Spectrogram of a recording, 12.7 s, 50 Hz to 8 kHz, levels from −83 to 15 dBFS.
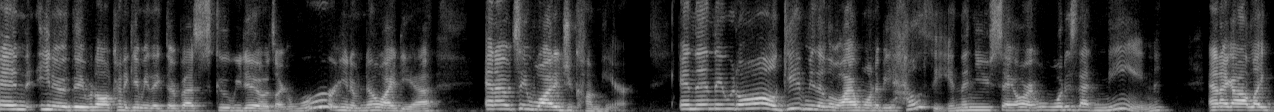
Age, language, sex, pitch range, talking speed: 20-39, English, female, 190-265 Hz, 275 wpm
